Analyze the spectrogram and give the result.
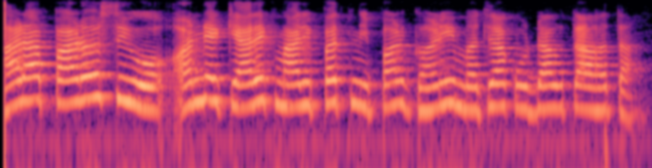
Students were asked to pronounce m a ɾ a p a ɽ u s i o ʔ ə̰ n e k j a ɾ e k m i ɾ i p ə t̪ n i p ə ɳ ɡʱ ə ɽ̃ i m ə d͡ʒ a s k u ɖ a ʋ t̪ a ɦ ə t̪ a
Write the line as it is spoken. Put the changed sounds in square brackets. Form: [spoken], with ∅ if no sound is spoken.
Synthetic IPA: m a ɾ a p a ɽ [o] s i o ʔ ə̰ n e k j a ɾ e k m [a] ɾ i p ə t̪ n i p ə ɳ ɡʱ ə ɽ̃ i m ə d͡ʒ a [∅] k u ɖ a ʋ t̪ a ɦ ə t̪ a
